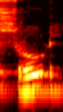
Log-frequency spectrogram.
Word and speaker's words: shrewd: हालांकि ये spelling श्रूड की जैसी लगती नहीं है, लेकिन इसके हम प्रोनाउंस जो करते हैं, इसका जो प्रोनाउंसिएशन है वो श्रूड ही होता है, ये आप याद रखना।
